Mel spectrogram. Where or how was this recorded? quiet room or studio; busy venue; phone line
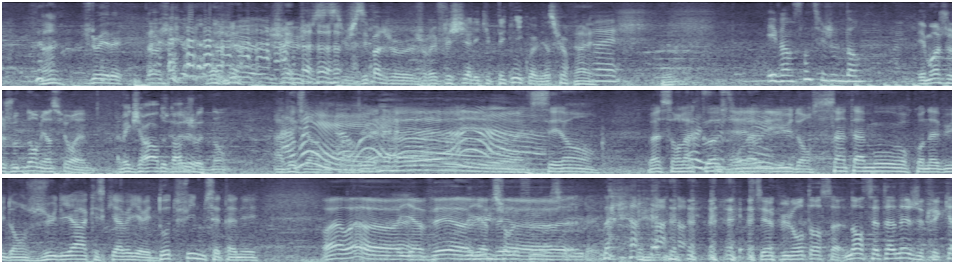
busy venue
